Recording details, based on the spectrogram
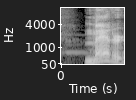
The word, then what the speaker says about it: matter: matter 这个单词 T 发成 D 这个发音，在美式发音当中，当两个元音中间所加的辅音要被浊化，叫 matter，同时后面属于轻度卷舌 matter。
